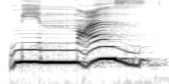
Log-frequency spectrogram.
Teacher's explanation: Ada izhar halqi karena ada nun sukun yang ketemu sama huruf halqi atau huruf tenggorokan yaitu ain. Maka nun sukun ini kita bunyikan dengan izhar atau jelas bunyi n-nya.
